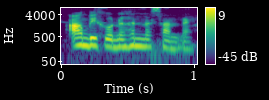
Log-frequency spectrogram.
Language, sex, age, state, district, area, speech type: Bodo, female, 18-30, Assam, Udalguri, urban, spontaneous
